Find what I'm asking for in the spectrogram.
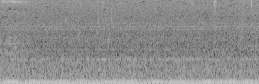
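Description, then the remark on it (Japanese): A steady, low droning rumble fills the inside of a car cruising along, with constant road noise and no voices, holding an even level from start to finish. “鮫島さんが今日あの収録でね車で来てるんで”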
